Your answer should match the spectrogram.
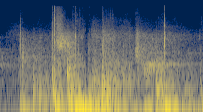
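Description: A flurry of heavy thuds and scuffling from a staged fistfight, with a sharp knock just before the end.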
